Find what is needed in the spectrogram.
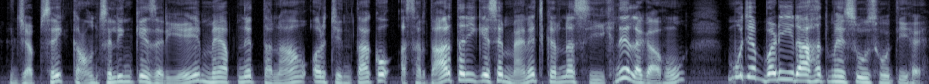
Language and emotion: Hindi, happy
